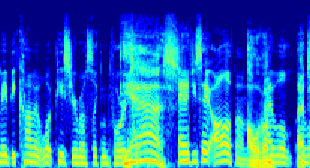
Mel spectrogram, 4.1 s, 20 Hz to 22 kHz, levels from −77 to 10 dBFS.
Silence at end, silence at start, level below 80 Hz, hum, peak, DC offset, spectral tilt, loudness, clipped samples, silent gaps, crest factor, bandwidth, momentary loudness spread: 0 s; 0 s; -44 dBFS; none; -6 dBFS; under 0.1%; -4.5 dB/octave; -20 LUFS; under 0.1%; none; 14 dB; 16 kHz; 6 LU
